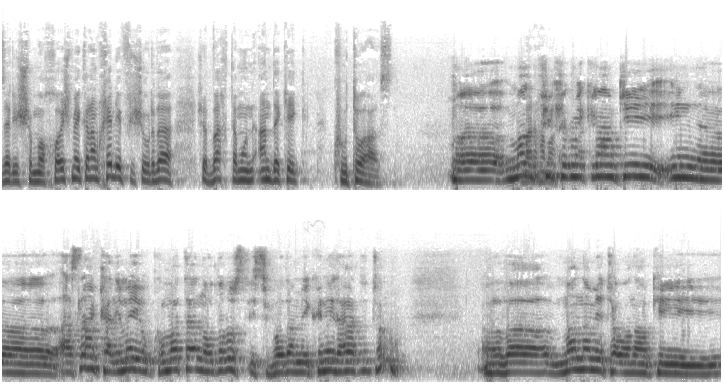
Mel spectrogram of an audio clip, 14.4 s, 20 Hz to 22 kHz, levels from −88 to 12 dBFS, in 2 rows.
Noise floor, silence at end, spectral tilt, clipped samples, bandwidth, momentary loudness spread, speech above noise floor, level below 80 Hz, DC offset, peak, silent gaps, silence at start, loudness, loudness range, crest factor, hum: -46 dBFS; 0 s; -6.5 dB/octave; under 0.1%; 11.5 kHz; 7 LU; 28 dB; -56 dBFS; under 0.1%; -8 dBFS; none; 0 s; -18 LUFS; 4 LU; 10 dB; none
